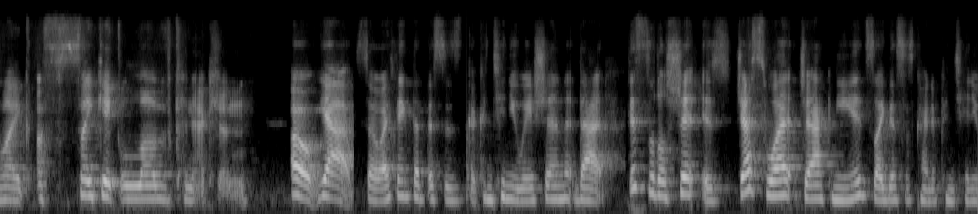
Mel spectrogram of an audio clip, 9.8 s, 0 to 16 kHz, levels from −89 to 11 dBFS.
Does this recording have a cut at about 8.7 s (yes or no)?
no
